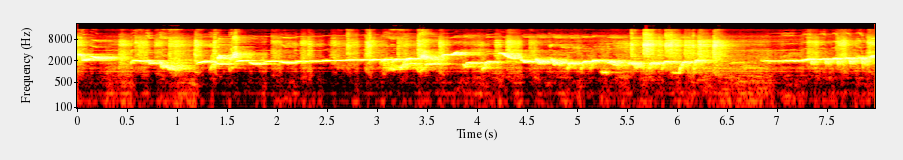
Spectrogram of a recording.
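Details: White-rumped shama kept in a cage, in full song as a model for other birds: long wavering whistled phrases that dip and rise, broken by harsh buzzy bursts, with a steady low hum underneath.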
